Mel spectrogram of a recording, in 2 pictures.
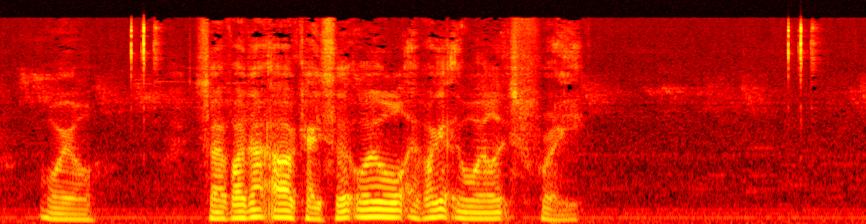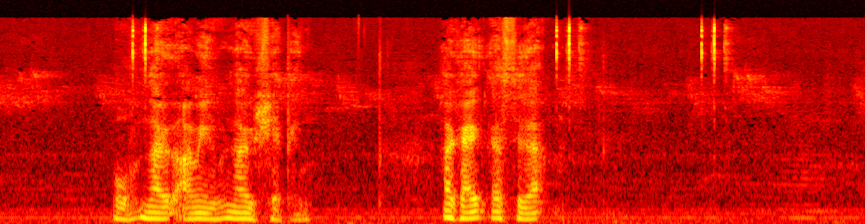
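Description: A computer game's interface clicks softly several times.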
